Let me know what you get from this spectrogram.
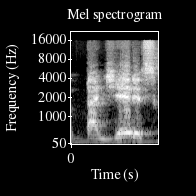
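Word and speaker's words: Talleres: Talheres, Tacheres, Tajeres, Tajeres, como é, como é que fala? – Eu acho que no, no castelhano, esses dois L's fica J, né? É o Tajeres Córdoba.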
